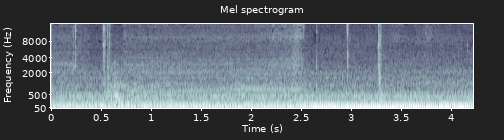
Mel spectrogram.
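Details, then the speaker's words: 2001 Mini R50 after replacing the BC1 body control module and reseating a connector: steady low whirring motor hum building as glass travels, smooth and unbroken; electric window now working normally. "okay the window's working"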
